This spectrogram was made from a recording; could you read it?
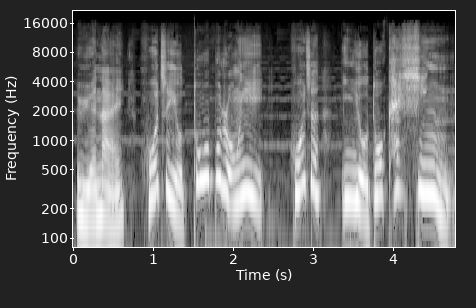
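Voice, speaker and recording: An actress playing a sensitive, affectionate but easily hurt middle-aged wife in a radio drama, with a Taiwanese accent and a pouting, questioning manner. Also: female voice, high voice, very animated, takes it slowly, a little mellow, faint music behind, exaggerated voice. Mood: grateful, reminiscing.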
